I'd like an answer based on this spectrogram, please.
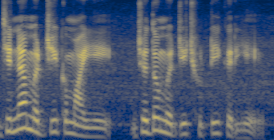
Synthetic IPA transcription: d͡ʒɪnːãːməɾd͡ʒiːkəmaːiːḛː | d͡ʒəd̪õːməɾd͡ʒiːt͡ʃʰʊʈːiːkəɾɪ̰ḛː

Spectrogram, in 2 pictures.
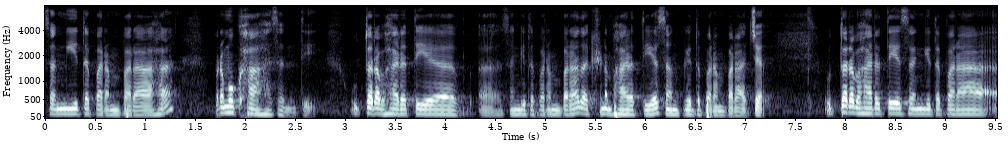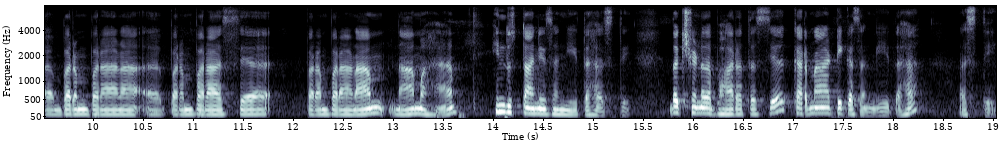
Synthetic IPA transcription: sɐŋɡiːt̪ɐpɐɾɐmpɐɾaːɦɐ̆ | pɾɐmukʰaːɦɐsɐnt̪ḭ | ut̪ːɐɾɐbʱaːɾɐt̪iːjɐsɐŋɡiːt̪ɐpɐɾɐmpɐɾaːɦɐd̪ɐkʂiɳɐbʱaːɾɐt̪iːjɐsɐŋɡiːt̪ɐpɐɾɐmpɐɾa̰ːt͡ʃɐ̰ | ṵt̪ːɐɾɐbʱaːɾɐt̪iːjɐsɐŋɡiːt̪ɐpɐɾapɐɾɐmpɐɾaːɳapɐɾɐmpɐɾaːsjɐ | pɐɾɐmpɐɾaːɳaːmnaːmɐɦɐhind̪ust̪ʰaːnjɐsɐŋɡiːt̪ɐɦɐɐst̪i | d̪ɐkʂiɳɐd̪ɐbʱaːɾɐt̪ɐsjɐkɐɾnaːʈikɐsɐŋɡiːt̪ɐɦɐ | ɐ̰st̪ḭ

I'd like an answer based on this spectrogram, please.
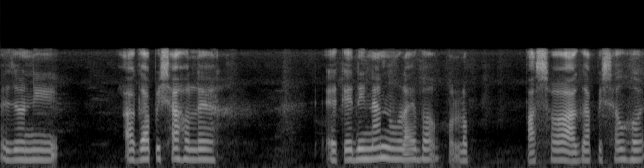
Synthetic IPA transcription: ɛzɔni | a̰ɡapisaɦɔlɛ | ɛ̰kɛdinanula̰jba̰ɔ̰lɔpː | asɔaɡapisaʊɦɔj

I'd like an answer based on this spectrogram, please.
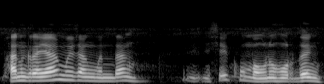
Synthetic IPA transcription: pʰanɡɾajamɯzaŋmɯndaŋ | isekʰɔmawnɯɦɔɾdɯŋ

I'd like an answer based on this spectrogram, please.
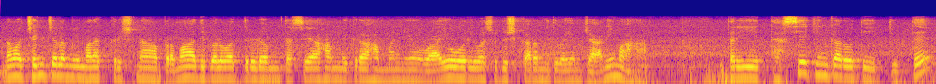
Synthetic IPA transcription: nɐmɐt͡ʃɐɲt͡ʃɐlɐmimɐnɐkːɾɪʂɳaːpɾɐmaːd̪ʱibɐlɐʋɐd̪ɾuɽɐmt̪ɐsjaːɦɐmniɡɾaːɦɐmːɐnjɐʋaːjoːɾiʋɐsud̪uʂkɐɾɐmit̪iʋɐjɐmd͡ʒaːnimaːɦɐ̰ | t̪ɐɾit̪ʰɐsjɐkiŋkɐɾoːt̪iːt̪jupt̪eː

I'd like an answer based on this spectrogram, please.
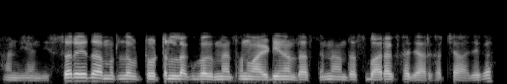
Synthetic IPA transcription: ɦãːɲd͡ʒiːɦãːɲd͡ʒiːsəɾeːd̪aːmət̪ləbʈoːʈəlːəɡbəɡmɛ̃ːt̪ʰaːnũːaːɪɖiːnaːld̪əsd̪ɪnãːd̪əsbaːɾaːkɦəzaːɾkʰəɾt͡ʃaːaːd͡ʒeːɡaː

